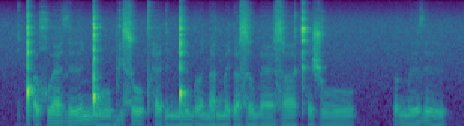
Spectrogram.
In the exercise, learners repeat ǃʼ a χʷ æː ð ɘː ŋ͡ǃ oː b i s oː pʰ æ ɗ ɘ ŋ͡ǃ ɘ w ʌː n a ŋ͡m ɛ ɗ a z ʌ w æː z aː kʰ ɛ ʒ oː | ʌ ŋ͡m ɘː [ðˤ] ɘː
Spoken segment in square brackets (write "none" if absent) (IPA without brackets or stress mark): ð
